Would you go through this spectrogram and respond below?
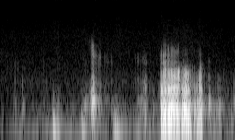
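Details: Compilation of a person's stomach noises: a few soft low gurgles, then a louder half-second rumbling growl; some clips very quiet; bowel sounds (borborygmi).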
